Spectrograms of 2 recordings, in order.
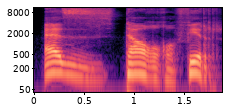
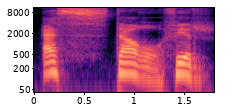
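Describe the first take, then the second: First: The second consonant is a 'z' sound. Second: The second consonant is a clear 's' sound. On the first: The speaker calls it wrong. "saying astaghfir using z" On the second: The speaker calls it right. "it should be a clear sin"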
